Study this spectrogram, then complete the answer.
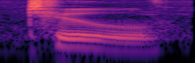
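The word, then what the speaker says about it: two: Next है टू, टू, इसमें टी ओ, टू, डब्लू यहाँ पर साइलेंट है, टू।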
